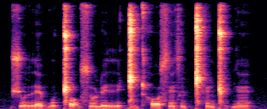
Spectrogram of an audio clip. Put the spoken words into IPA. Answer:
ʃ o˨ r ɛ˦ b o˦ ǁ ɔ˦ ɡ s õ˨ ɳ ɪ˦ r ɪ˨ ɡ͡ǁ ɛ̃˦ ʈ h ɔ˨ s ɛ̃˦ s ɛ̃˨ ʈ ǁʰ ɛ̃˦ ɡ͡ǁ u˨ ɡ ɛ̃˦

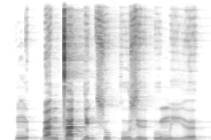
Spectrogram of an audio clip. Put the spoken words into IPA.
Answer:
ŋ ə˨˩ p̚ ɓ a˨˦ n t̪ a˦˥ t̚ l ḛ˧˨ ŋ s u˨˩ k u˨˦ z ɨ˨˩ ʔ u˧ m i˧˩˨ ə̯

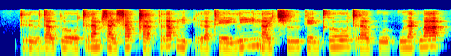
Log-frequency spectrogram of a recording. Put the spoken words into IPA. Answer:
k r ɯː˩˦ d a˩˦ w k l oː˨˩ t r a˦˥ m s a˨˩ j s a˦˥ p̚ tʰ a˨˩ ʔ k r a˥˩ p̚ ŋ i˨˩ ʔ p r ɯ˩˦ a̯ tʰ eː˩˦ j l iː˦˥ n a˧ j t͡ɕʰ ɯː˦˥ k e˧ n kʰ l oː˥˩ t r a˧ w k w u˨˩ ʔ k w ɯ˧ a̯ k w a˥˩ p̚

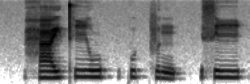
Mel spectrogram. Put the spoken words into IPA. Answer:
h aː˨˧ j t̪ʰ iː˧ w | kʷ ɪ˨ k̚ f ɪ˨˩ ŋ | s iː˧

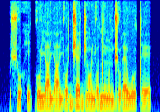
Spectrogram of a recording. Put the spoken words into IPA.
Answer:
ʃ u˨ h i˨ k u˧ j a˨ j a˨ j o˨˦ d͡ʒ ɛ˦˨ d͡ʒ ɔ̃˧ j o˦ d ĩ˧ ɾ ũ˨ d͡ʒ u˧ ɾ ɛ˦ w u˦˨ t e˨˦

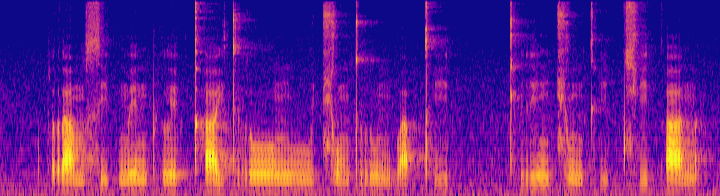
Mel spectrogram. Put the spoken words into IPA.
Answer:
p r a˩˦ m s i˨˩ t̚ m e˧ n pʰ l e˨˩ k̚ tʰ a˨˩ j t r oː˧ ŋ uː˧ t͡ɕ o˧ m t r u˨˩ n b a˨˩ p̚ tʰ i˥˩ t̚ | kʰ r i˦˥ n t͡ɕ u˩˦ n kʰ i˨˩ t̚ t͡ɕʰ i˥˩ t̚ ʔ a˧ n

